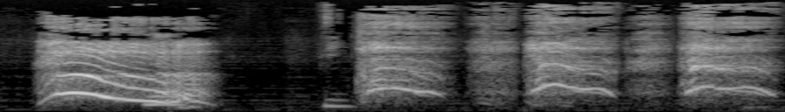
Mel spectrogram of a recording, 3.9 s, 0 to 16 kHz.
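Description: Two voices gasp loudly together, a long drawn-out intake followed by several shorter, rising gasps in quick succession, clear with no speech, reacting to a contract reward of 700 gold pieces and 60 platinum pieces in a tabletop role-playing game.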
